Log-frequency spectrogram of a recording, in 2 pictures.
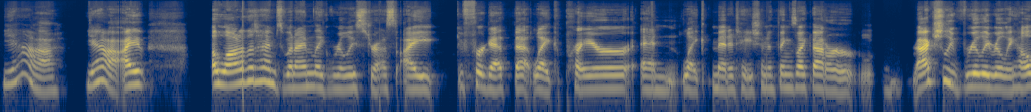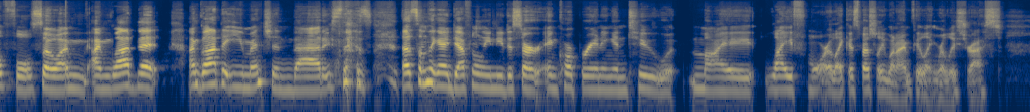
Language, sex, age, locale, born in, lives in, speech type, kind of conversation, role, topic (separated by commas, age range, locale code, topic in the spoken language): English, female, 20-24, en-US, United States, United States, conversation, advice, user, How can I manage daily responsibilities without feeling constantly stressed?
